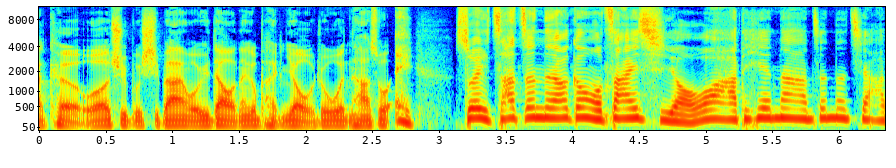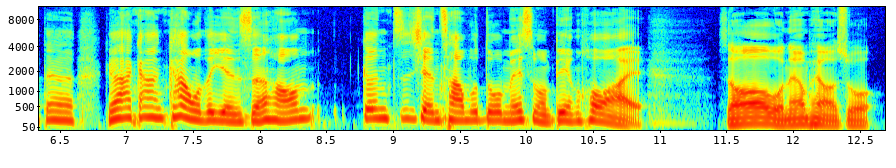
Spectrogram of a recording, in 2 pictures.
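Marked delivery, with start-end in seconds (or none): 2.7-10.9 much higher, breathless imitation of his thrilled younger self; eager disbelief. Teenage self asking his friend if she really said yes, thrilled and high. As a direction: ask like you can't believe your luck.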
